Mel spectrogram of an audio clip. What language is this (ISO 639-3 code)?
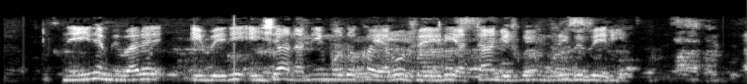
kin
